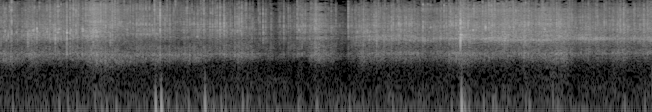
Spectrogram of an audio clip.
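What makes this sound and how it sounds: A long, hollow, painted wooden or bamboo rain stick is held upright and diagonal, then tilted so the pellets inside pour down its length. This makes a steady, bright, hissing patter like falling rain, with almost no low end. The sound dips briefly around the middle before the pouring picks up again and continues to the end.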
